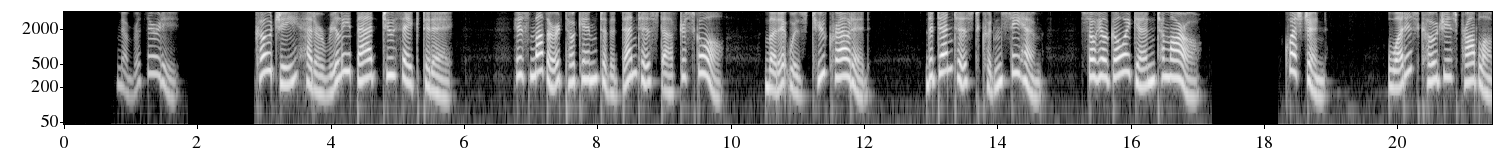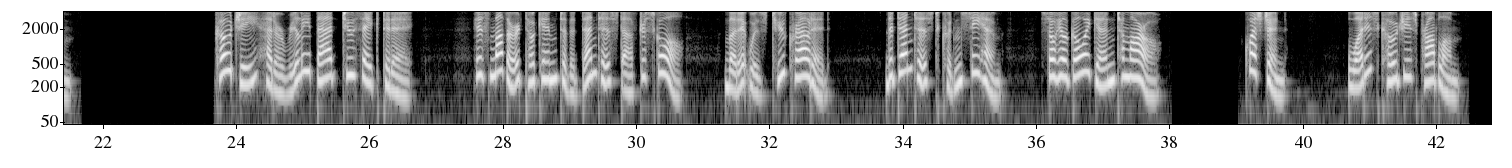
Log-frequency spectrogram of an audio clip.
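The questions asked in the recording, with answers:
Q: What is Koji's problem?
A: He has a bad toothache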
